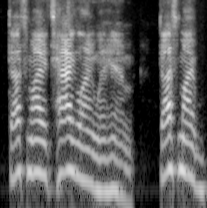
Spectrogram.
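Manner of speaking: ordinary delivery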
